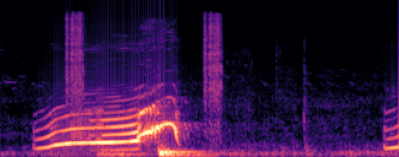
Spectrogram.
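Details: During an early-morning mobbing of the young male lion Nkuhuma by a hyena clan in South Africa's northern Sabi Sands, one spotted hyena gives a long, level harmonic call that swoops upward and breaks off, followed by a low grunt and clicks.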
